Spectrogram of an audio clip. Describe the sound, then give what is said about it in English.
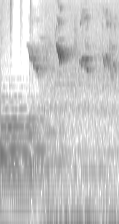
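Songbirds chirp in quick, repeated bright calls, moderately loud, heard through an open bedroom window and layered over a steady low droning hum that runs throughout. “here is Pastor … with the accompaniment of some songbirds”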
